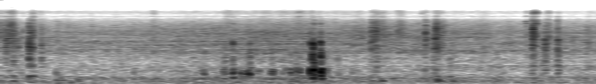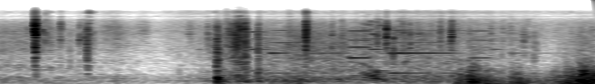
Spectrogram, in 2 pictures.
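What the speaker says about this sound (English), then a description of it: "Wind is really blowing." Strong wind gusts across the microphone outdoors in southwest Oklahoma near an old house, producing uneven rumbling buffets that swell louder toward the end, along with faint rattles and clicks.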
